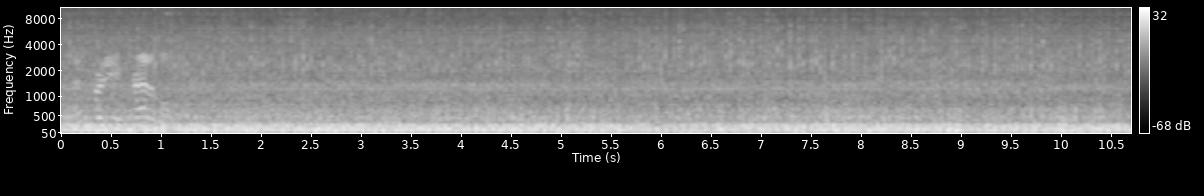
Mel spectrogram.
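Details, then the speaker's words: Old Briggs & Stratton engine salvaged from trash, after opening needle valve: steady, even low drone with no misses, knocks or surging, stable idle smooth enough to hold one-handed. "look how smooth that is I can hold it with one hand"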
